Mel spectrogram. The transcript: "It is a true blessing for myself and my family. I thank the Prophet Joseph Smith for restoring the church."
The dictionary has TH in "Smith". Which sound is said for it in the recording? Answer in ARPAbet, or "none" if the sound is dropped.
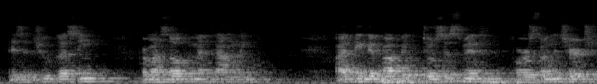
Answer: TH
